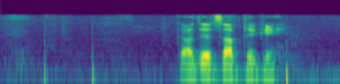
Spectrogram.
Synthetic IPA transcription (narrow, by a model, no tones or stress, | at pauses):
kad͡ʒeɾsaːb̚t̪ʰeke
